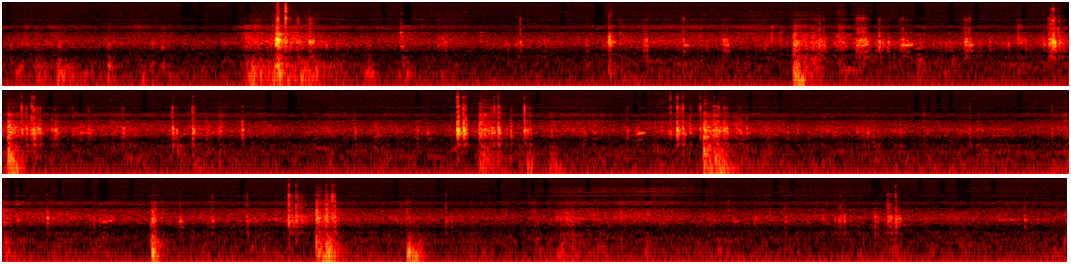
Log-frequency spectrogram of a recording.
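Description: Irregular knocks and crunches of charred shed wood being struck and pulled with a long-handled firefighting tool, about half a dozen loud ones among smaller taps, over a steady hiss and low hum.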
